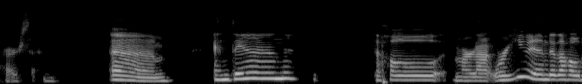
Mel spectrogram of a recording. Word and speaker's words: Murdaugh: So Alec Murdaugh, which is not at all how you think his name is pronounced when you see it written, but that's how he pronounces it. Alec Murdaugh was convicted of murdering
